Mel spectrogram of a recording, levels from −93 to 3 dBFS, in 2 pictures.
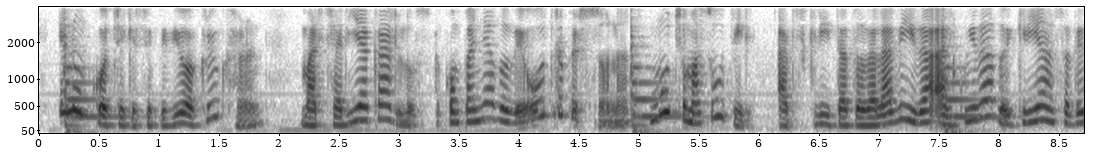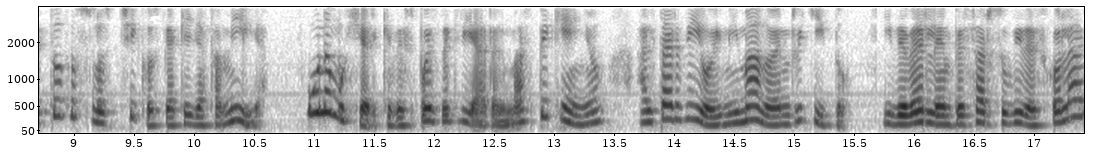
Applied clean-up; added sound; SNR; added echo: none; Bowed string instrument; 12 dB; none.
